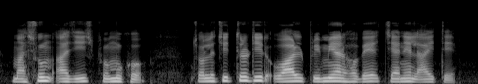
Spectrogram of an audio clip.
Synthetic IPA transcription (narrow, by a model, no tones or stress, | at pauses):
maʃumʔa̰d͡ʑiʃpɾomukʰo | t͡ɕɔlot̪ːɕit̪ːɾoʈ̬iɾo̰waɾɖpɾimijaɾɦɔbet͡ɕɛnelajt̪e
